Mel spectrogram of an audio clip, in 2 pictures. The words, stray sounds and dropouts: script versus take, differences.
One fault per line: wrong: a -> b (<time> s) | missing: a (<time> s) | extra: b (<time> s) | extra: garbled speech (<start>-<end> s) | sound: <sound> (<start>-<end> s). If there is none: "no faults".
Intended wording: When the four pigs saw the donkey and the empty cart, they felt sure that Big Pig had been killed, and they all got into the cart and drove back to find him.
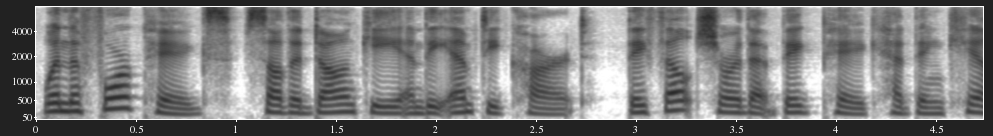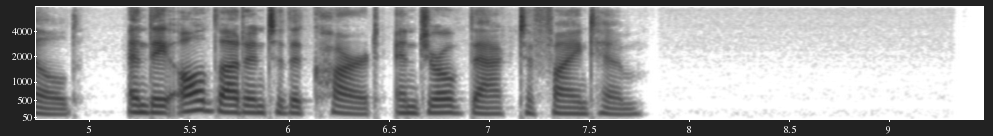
no faults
